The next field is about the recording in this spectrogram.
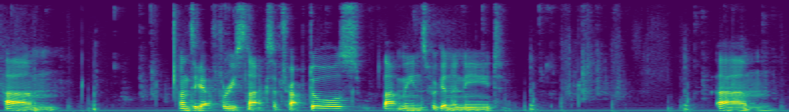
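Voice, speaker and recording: A man's voice: mid-range voice, steady tone, slow pace, pauses often. A man streaming a video game, chatting casually and thinking aloud in a rambling way.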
